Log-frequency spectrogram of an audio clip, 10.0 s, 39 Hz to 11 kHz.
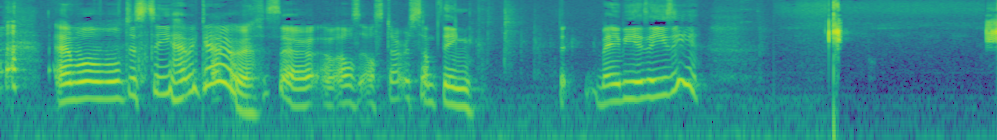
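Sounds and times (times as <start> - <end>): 
faint noise: 0.0 - 9.9
speech: 0.1 - 4.9, 5.6 - 7.1
red-crowned toadlet Pseudophryne frog calls in New South Wales: 8.3 - 8.6.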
